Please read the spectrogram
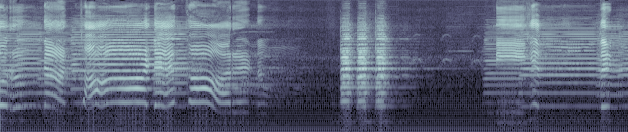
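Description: A high voice singing a Tamil stage-drama song over a steady harmonium drone, breaking off about two and a half seconds in. After a short lull comes a brief loud burst of steady reedy notes, then held harmonium notes until the singing starts again.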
